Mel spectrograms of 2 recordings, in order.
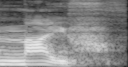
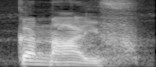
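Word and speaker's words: knife: अगर एक और एग्जांपल हम लेते हैं नाइफ, लेकिन नाइफ चाकू या छुरी, लेकिन जब हम अलग अलग इंडिविजुअल यूनिट को प्रोनाउंस करेंगे तो क्या हो जाएगा, कनाइफ या फिर कनीफे, जो कि गलत है।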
